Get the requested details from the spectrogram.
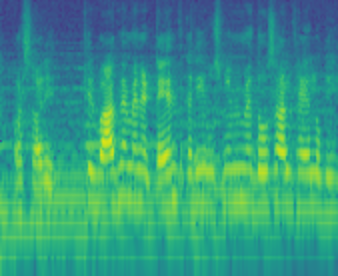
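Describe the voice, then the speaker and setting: A woman talks at a fairly high pitch with ordinary pitch variation while music plays in the background. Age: 70s. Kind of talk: interview answer.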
